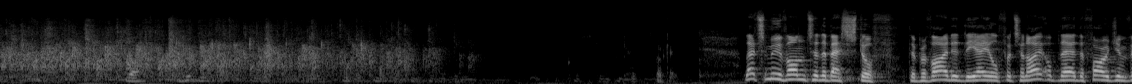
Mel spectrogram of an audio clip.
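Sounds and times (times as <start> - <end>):
crowd applauding: 0.0 - 4.9
speech: 1.3 - 2.2, 7.4 - 11.3.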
